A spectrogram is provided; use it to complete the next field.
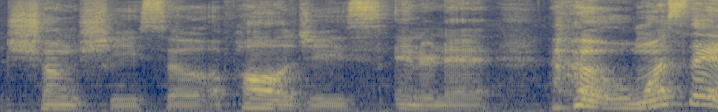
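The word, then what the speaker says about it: Shang-Chi: uh and actually heard kevin feige today said pronounce it shanxi so apologies internet once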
